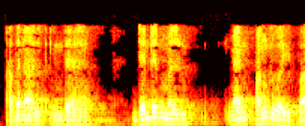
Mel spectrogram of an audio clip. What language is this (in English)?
Tamil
